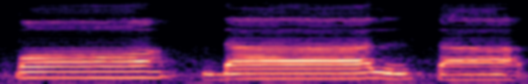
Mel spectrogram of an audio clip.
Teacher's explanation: জিহ্বার আগার সামনের উপরে 2 দাঁতের গোড়ার সঙ্গে লাগিয়ে 3টি হরফ উচ্চারিত হয়, প দাল তা, তটা মোটো হবে, প দাল তা।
